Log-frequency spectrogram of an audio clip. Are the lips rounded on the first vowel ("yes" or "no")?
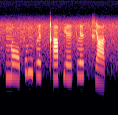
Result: yes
